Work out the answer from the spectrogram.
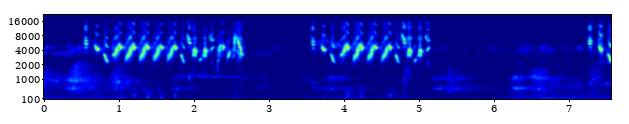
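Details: Wild-caught European goldfinch kept in a cage, singing in a clean voice: two fast, bright twittering phrases of rapid high chirps, each about two seconds long and separated by a silent pause, with a third phrase starting at the end.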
